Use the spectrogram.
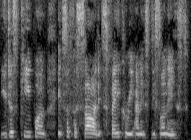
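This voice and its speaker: A woman's voice: mid-range voice, sing-song, normal speed, darkish tone. A woman in her thirties giving earnest, preachy advice to camera. She checks her notes now and then and grows emphatic as she talks. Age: 30s. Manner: reading from notes. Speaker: vlogger. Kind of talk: casual advice talk to camera.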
